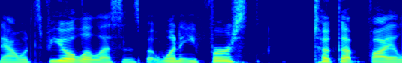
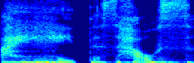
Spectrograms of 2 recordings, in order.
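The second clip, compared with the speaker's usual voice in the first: put-on mutter under breath, much quieter; 5 dB quieter than usual. Retelling what Ruby overheard her saying, mock mutter under breath. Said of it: "saying under her breath".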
